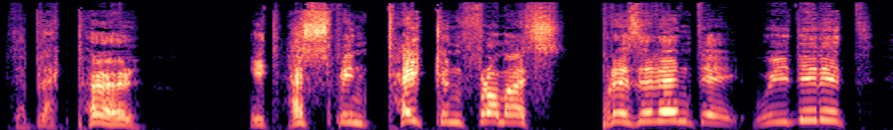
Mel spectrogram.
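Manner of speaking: high, excited exclamations; excited outburst. Acted. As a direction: burst out with the news. Alarmed then triumphant announcements.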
